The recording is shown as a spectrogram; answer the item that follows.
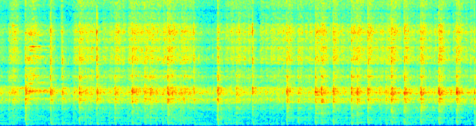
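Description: Rock drum kit in a fast live drum solo: rapid stick strokes across the drums, mixing single and double strokes, over a steady wash of cymbals.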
